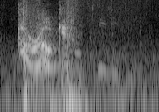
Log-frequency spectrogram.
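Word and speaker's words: פרוכת: So in Hebrew, it's known as the parokhet, which is spelled Parochet, and it's pronounced Parochet.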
